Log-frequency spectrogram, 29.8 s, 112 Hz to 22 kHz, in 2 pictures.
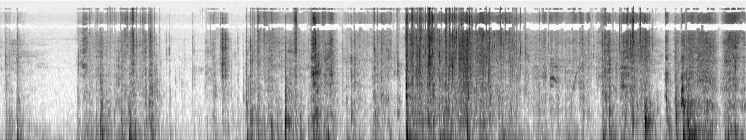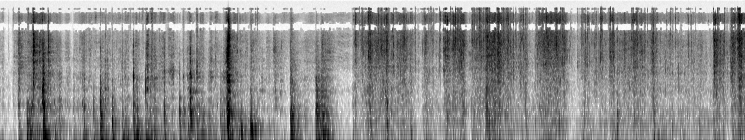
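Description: Irregular clicks, knocks and rustles of a Canon 514XL-S Super 8 movie camera being handled close to the microphone.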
